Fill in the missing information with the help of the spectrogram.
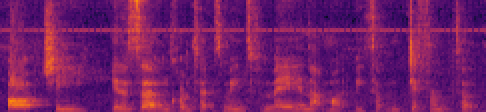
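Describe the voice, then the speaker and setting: A woman teaches dog recall in a bright, clear voice, lively and emphatic. She repeats key points for clarity. A faint hiss of noise sits underneath. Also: quick pace, rough recording. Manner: lively and emphatic, repeats key points, jumps up high when voicing calls to her dog. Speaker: dog trainer presenting a video lesson. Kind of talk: instructional talk to camera.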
